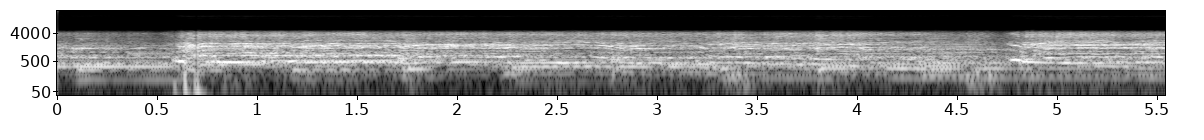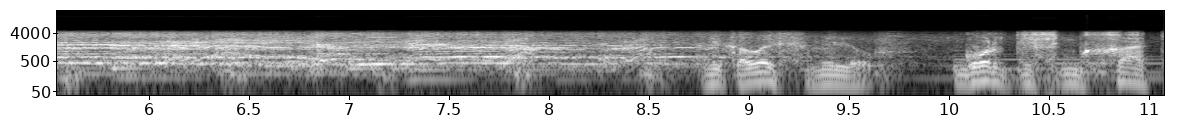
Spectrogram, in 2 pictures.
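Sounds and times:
group of voices singing: 0.0 - 9.5.

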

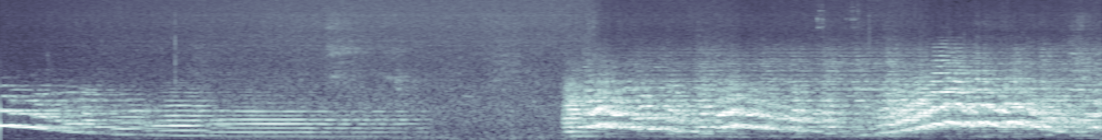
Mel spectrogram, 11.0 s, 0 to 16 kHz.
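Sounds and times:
full orchestra playing loudly: 0.0 - 4.4, 5.6 - 11.0.

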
